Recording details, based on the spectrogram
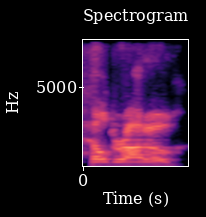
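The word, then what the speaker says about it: Helldorado: basically they took their eldorado and no i'm not mispronouncing that it's h-e-l-l dorado uh blonde barley wine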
